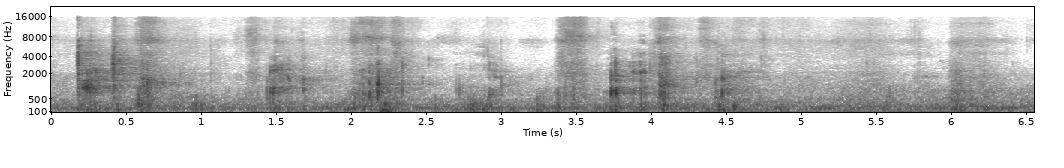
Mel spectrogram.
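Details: A five-month-old English Bulldog puppy makes short snorting grunts and low growls indoors over a steady hum.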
